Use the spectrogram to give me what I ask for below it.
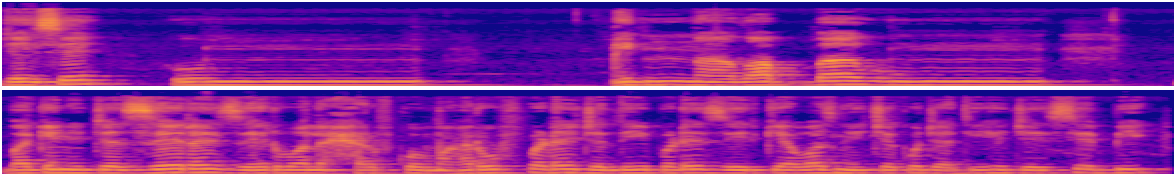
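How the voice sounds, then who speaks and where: A man teaching Quranic reading, spelling syllables out slowly and then explaining each rule in quicker plain speech. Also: fairly high pitch, little pitch movement, mellow.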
